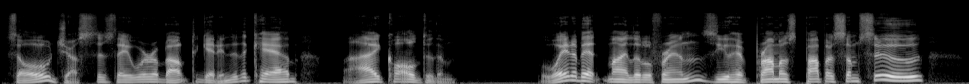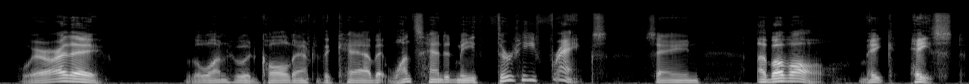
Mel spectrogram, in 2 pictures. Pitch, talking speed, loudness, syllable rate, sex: 115 Hz, 150 wpm, -20 LUFS, 4.4 syllables/s, male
